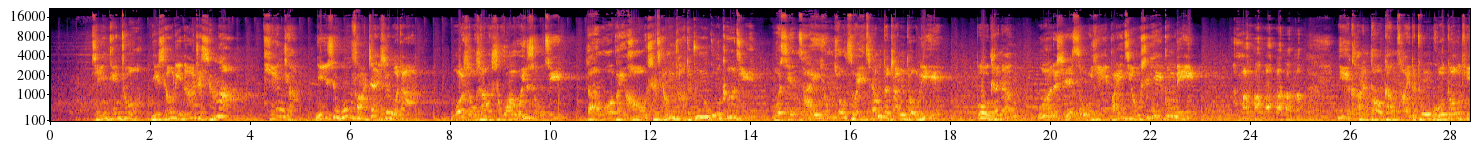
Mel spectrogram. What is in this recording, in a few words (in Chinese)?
男 模仿 动画片; 变形金刚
